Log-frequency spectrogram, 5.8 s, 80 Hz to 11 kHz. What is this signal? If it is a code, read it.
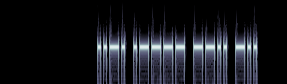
Morse code, heard as a keyed tone, about 20 wpm, 700 Hz. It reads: F1ZD
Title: DXCC-100 Call Signs - 4 Characters - Repeated 2x - 20wpm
